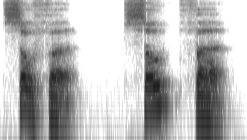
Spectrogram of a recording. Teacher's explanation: É o A com o som do schwa, um som bem, bem leve.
